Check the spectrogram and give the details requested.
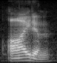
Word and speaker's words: item: 근데 약간 리을 발음 섞어가지고 item 해주시면 되고요.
